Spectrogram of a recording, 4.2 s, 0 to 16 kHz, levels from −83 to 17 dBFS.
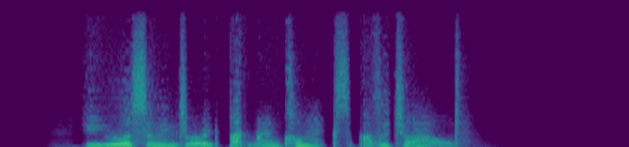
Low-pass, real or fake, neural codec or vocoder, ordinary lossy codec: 14.4 kHz; fake; codec, 44.1 kHz, 0.9 kbps, DAC; none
